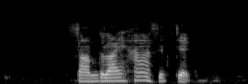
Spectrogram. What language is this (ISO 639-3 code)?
tha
